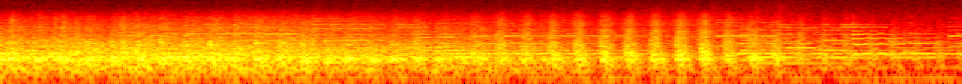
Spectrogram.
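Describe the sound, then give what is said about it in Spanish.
A steam train pulls away from a station platform in a steady wash of hissing steam, with a run of rhythmic chuffs building midway before easing back into the hiss. “Martins ve cómo el tren parte inundando el andén de vapor.”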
